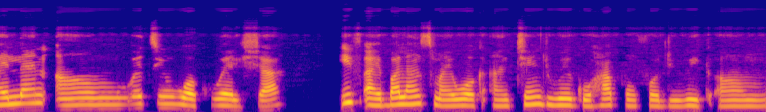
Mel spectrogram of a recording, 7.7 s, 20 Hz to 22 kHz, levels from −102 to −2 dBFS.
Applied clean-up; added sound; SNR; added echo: none; none; none; none.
